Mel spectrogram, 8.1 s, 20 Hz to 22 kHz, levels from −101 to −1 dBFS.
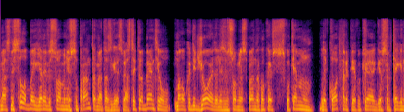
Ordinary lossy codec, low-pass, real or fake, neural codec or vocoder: AAC, 48 kbps; 10.8 kHz; fake; codec, 44.1 kHz, 7.8 kbps, Pupu-Codec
